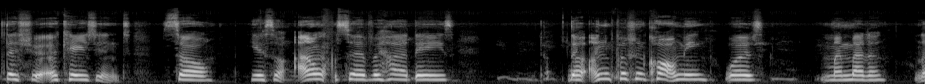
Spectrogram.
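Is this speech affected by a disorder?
Yes: speech impairment.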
